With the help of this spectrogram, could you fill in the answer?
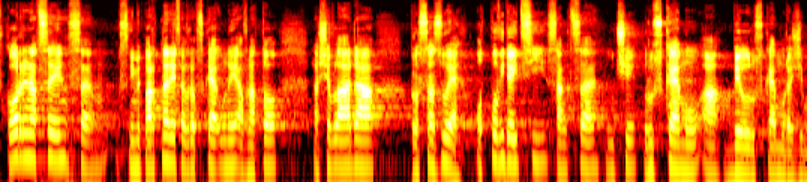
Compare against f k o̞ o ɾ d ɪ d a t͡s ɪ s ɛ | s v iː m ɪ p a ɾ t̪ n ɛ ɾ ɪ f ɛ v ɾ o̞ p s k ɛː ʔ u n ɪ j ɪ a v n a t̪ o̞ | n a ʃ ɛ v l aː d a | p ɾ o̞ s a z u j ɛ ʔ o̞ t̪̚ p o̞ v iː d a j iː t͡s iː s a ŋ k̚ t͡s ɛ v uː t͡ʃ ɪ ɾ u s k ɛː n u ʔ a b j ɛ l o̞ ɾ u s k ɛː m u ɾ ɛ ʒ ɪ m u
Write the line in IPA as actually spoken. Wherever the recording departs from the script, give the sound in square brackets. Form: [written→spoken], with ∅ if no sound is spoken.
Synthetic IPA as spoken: f k o̞ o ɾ d ɪ [d→n] a t͡s ɪ s ɛ | s v iː m ɪ p a ɾ t̪ n ɛ ɾ ɪ f ɛ v ɾ o̞ p s k ɛː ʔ u n ɪ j ɪ a v n a t̪ o̞ | n a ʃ ɛ v l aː d a | p ɾ o̞ s a z u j ɛ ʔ o̞ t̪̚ p o̞ v iː d a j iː t͡s iː s a ŋ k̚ t͡s ɛ v uː t͡ʃ ɪ ɾ u s k ɛː [n→m] u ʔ a b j ɛ l o̞ ɾ u s k ɛː m u ɾ ɛ ʒ ɪ m u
